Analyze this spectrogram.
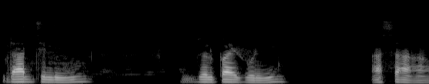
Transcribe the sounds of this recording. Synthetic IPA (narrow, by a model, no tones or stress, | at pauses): daɾ̚d͡ʒili | d͡ʒɔlpajɡuɽi | asa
